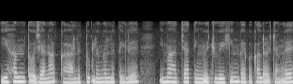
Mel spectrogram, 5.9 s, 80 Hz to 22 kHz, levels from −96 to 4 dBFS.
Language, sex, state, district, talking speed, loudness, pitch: Wancho, female, Arunachal Pradesh, Longding, 235 wpm, -14 LUFS, 170 Hz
